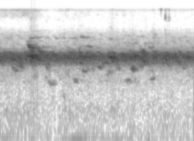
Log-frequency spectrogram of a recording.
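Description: Fifteen-day-old broiler chickens on a poultry farm, a faint continuous chorus of soft high peeping and chirping from many birds at a distance.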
